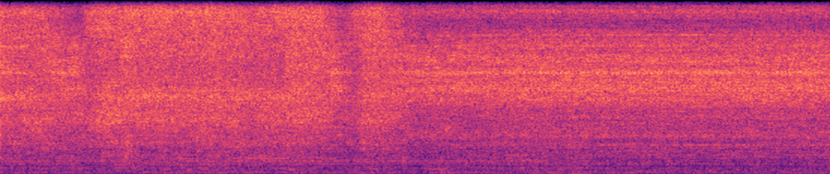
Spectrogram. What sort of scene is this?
restroom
